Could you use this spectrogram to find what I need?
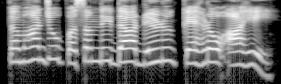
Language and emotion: Sindhi, neutral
